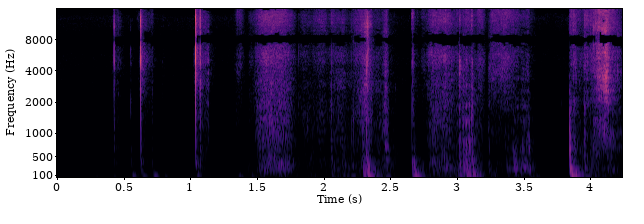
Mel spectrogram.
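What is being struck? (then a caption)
Leather-bound hardcover book. Long nails tap and scratch across the embossed cover of a burgundy, textured, leather-bound hardcover book. Sharp, irregular clicky taps alternate with soft, rasping scratches over a quiet background.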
